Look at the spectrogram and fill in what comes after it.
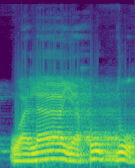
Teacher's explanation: ضاد کو موٹا ادا کریں گے، مستعلی حروف میں سے ہے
